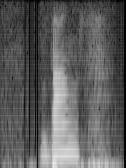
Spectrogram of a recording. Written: bumf

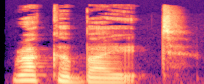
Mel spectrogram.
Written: Rechabite

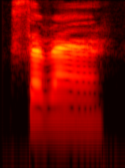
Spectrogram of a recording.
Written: serein

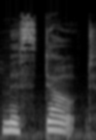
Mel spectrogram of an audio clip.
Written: misdoubt

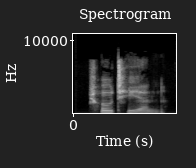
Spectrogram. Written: protean

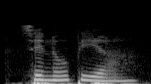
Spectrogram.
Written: sinopia

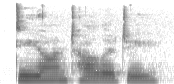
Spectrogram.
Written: deontology

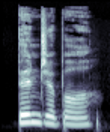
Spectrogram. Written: bingeable

